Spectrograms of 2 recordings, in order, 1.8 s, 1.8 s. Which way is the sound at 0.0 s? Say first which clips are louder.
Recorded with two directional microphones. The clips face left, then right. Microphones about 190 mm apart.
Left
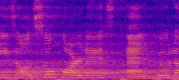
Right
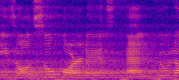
Left 4 dB; 35° left (ahead or behind).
